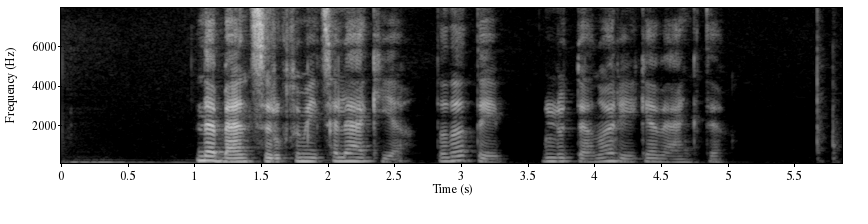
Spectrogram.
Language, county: Lithuanian, Kaunas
